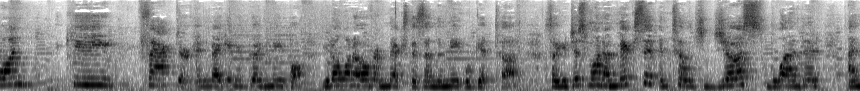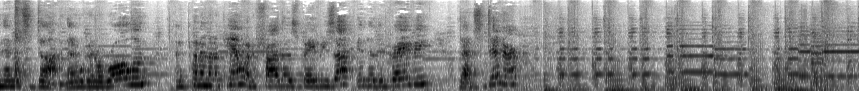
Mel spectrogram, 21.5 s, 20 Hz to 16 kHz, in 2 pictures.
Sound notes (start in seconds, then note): 10.9 claps hands; 17.6 italian music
